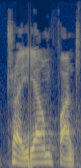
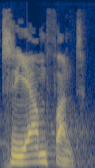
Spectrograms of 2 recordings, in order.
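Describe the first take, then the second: First: The first syllable glides across three vowel sounds. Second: The first syllable lacks the three-vowel glide. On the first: The speaker calls it right. "There is that glide on three vowel sounds" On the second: The speaker calls it wrong. "not triumphant"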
